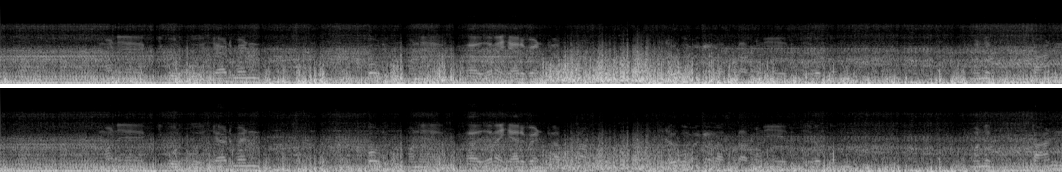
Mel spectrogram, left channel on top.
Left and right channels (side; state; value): right; quieter; 3.7 dB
